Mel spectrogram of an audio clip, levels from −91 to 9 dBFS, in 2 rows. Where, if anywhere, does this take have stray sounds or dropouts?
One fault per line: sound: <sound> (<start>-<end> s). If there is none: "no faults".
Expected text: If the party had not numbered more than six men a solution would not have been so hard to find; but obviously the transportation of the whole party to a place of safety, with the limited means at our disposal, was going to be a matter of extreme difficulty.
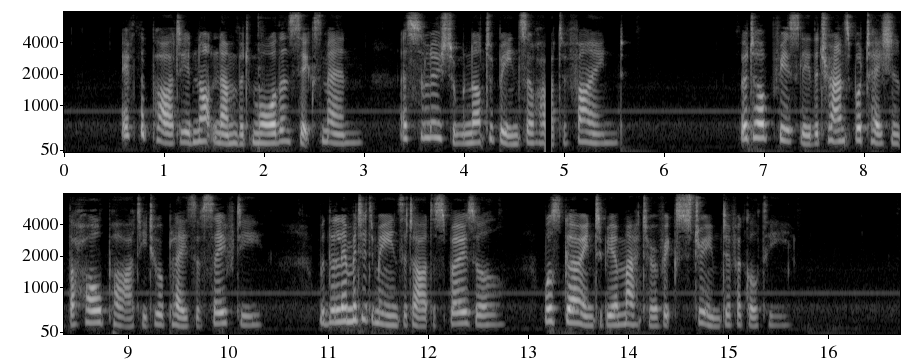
sound: dropout (4.8-4.9 s)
